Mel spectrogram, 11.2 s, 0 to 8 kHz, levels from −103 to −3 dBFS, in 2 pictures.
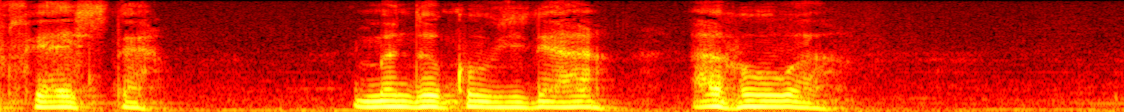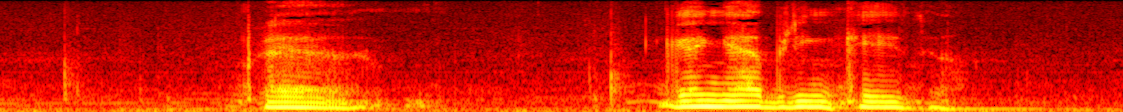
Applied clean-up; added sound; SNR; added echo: none; none; none; none.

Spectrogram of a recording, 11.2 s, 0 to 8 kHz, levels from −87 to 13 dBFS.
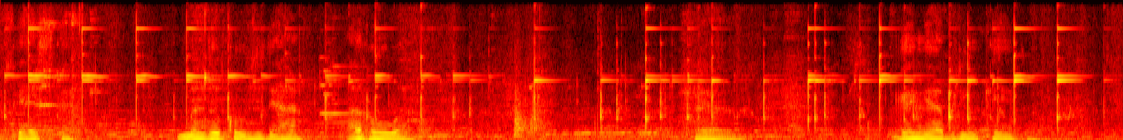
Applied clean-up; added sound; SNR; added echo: none; Chink, clink; 5 dB; none.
